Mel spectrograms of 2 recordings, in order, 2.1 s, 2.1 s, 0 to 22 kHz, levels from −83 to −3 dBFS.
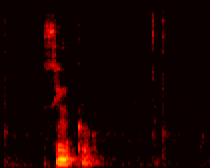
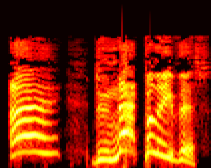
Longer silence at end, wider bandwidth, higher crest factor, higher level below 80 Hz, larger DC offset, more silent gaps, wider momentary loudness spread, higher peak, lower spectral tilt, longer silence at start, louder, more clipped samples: first, 1.15 s vs 0.2 s; first, 16.5 kHz vs 9.4 kHz; first, 22 dB vs 14 dB; second, -76 dBFS vs -56 dBFS; neither; neither; first, 20 LU vs 12 LU; second, -22 dBFS vs 0 dBFS; first, -5.5 dB/octave vs -3.5 dB/octave; first, 0.45 s vs 0.1 s; second, -39 LUFS vs -12 LUFS; neither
